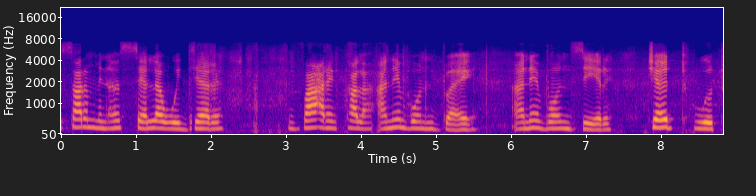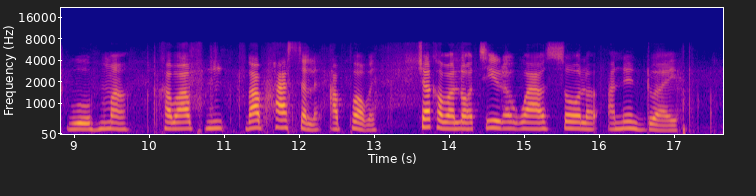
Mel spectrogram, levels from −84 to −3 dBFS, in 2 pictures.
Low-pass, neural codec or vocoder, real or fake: 7.2 kHz; codec, 16 kHz, 0.8 kbps, ZipCodec; fake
